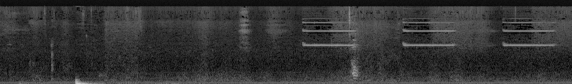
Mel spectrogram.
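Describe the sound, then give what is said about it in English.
A slow cooker beeps three times to signal it has finished cooking, each tone about a second long with short gaps between them, over a low background hum. A single dull thump comes earlier. “Yeah, I just got a slow cooker going and it just beeped because it's done.”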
